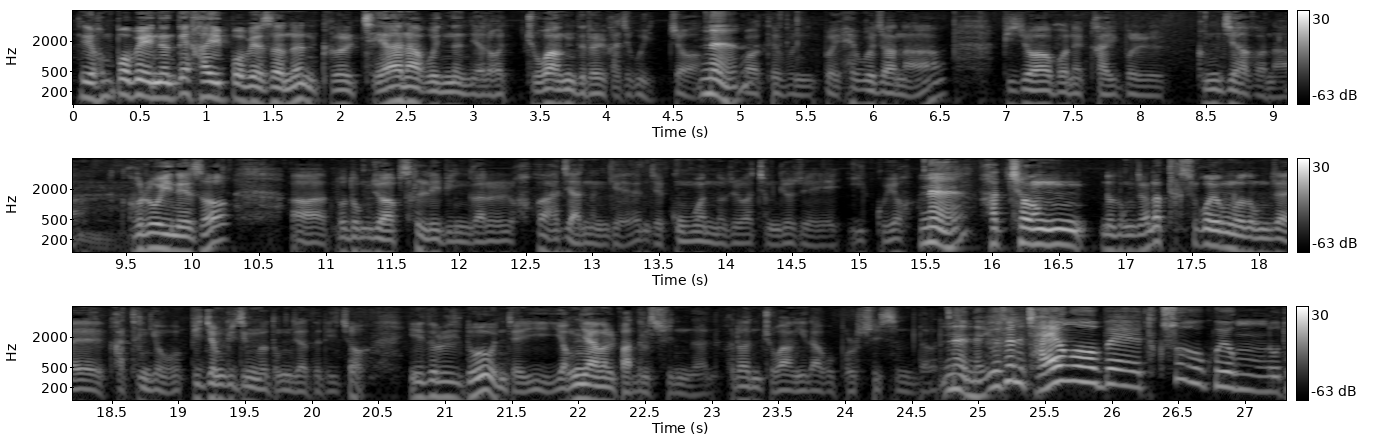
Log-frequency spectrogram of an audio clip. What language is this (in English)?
Korean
